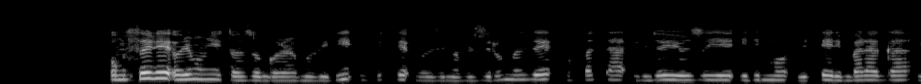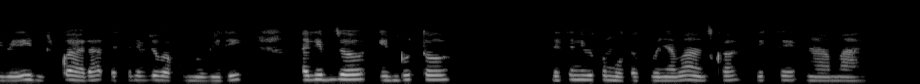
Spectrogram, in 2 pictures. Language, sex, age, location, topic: Kinyarwanda, female, 18-24, Kigali, health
